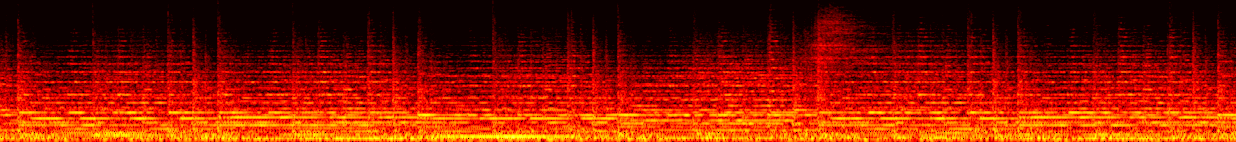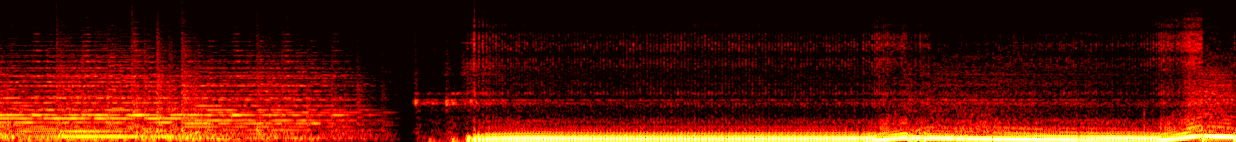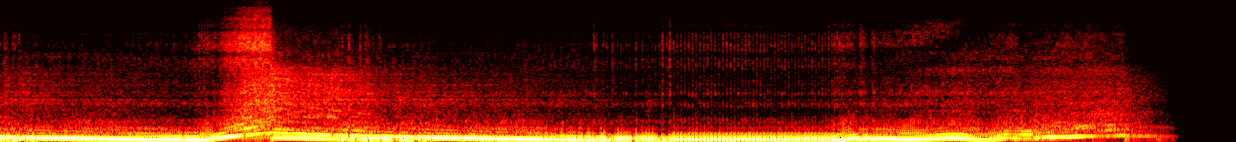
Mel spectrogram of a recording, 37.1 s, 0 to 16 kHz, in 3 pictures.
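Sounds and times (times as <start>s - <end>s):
car engine idling and revving: 16.5s - 36.5s.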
